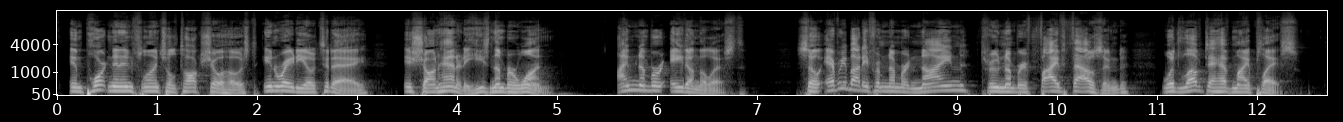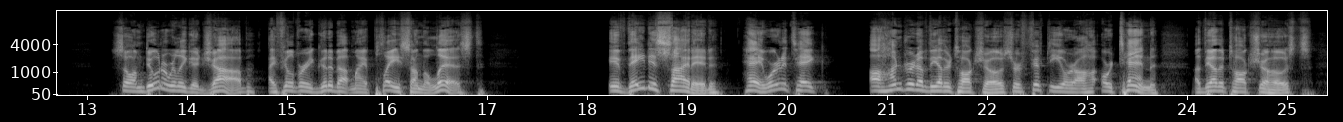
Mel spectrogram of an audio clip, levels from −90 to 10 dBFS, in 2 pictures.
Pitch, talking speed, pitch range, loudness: 130 Hz, 185 wpm, 115-150 Hz, -23 LUFS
